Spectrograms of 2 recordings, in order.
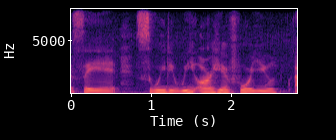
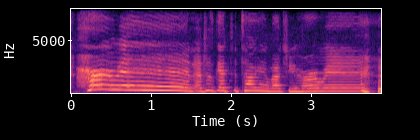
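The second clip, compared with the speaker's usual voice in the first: high laughing shout across room; calling out; 11 semitones higher, 7 dB louder than usual. Real, not acted. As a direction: shout his name through laughter. Calls out to husband, laughing.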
